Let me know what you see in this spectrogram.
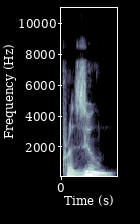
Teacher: the pre is not stressed so the E changes to uh presume and you need a good Z in there presume so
